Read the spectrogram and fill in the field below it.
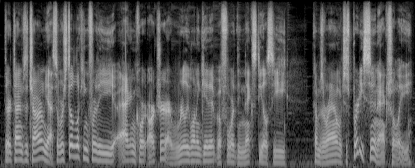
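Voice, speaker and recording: A man's voice: medium pitch, fairly quick, vocal fry, faint music behind. A man with a cold, sounding nasal, casually commenting on his gameplay. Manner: relaxed, thinking aloud. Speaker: gaming channel host.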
